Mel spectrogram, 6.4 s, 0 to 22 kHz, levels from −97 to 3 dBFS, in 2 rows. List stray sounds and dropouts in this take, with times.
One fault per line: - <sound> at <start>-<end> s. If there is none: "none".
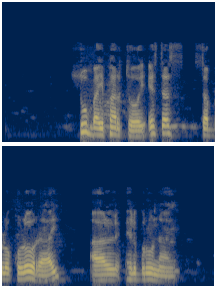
none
